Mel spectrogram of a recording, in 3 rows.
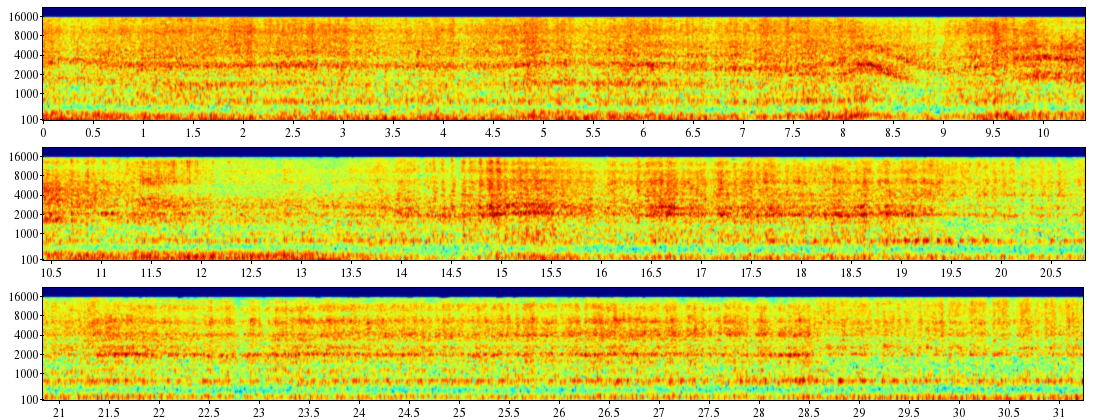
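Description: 8-71 supercharged small-block Chevrolet V8 running at idle, a steady engine note whose deep low tone eases about halfway through.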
